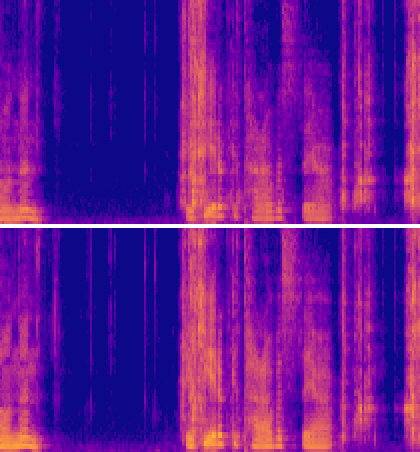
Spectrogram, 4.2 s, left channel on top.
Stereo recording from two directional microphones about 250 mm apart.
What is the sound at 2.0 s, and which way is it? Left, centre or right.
Speech, right.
